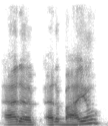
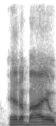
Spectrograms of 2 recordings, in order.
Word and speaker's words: Adebayo: Adebayo? Yeah, Adebayo basketball player, PSA 9 sample.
